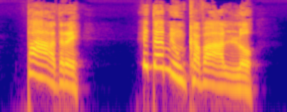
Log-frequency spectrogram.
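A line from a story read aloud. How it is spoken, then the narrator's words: Shouted. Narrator (Italian): gridò Giambabbeo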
